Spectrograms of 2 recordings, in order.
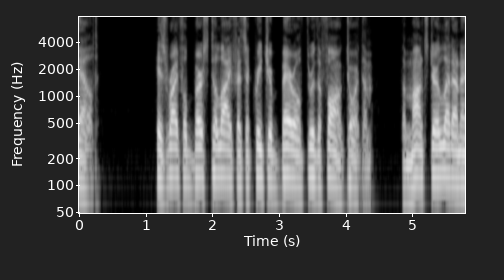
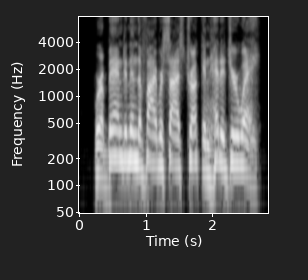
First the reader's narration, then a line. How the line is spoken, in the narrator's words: Fisher yelled into his radio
